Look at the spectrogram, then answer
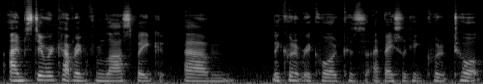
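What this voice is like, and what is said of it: Hoarse, husky voice. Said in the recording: “As you can tell by my sexy voice... Those dulcet tones.”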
